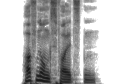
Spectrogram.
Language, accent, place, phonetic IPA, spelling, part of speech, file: German, Germany, Berlin, [ˈhɔfnʊŋsˌfɔlstn̩], hoffnungsvollsten, adjective, De-hoffnungsvollsten.ogg
- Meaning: 1. superlative degree of hoffnungsvoll 2. inflection of hoffnungsvoll: strong genitive masculine/neuter singular superlative degree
